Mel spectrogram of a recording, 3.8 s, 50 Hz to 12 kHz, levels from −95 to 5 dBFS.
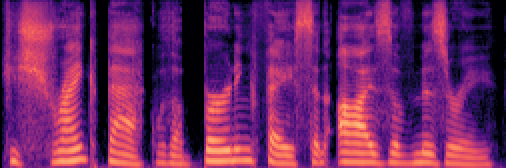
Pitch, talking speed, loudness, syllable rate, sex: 175 Hz, 175 wpm, -17 LUFS, 3.8 syllables/s, female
